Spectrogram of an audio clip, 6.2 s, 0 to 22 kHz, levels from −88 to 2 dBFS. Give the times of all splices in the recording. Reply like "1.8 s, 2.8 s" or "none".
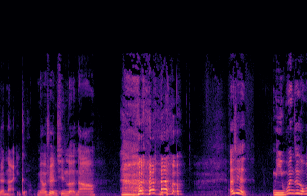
none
